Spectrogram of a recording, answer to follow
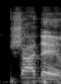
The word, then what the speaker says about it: Sade: Sade, like the singer.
